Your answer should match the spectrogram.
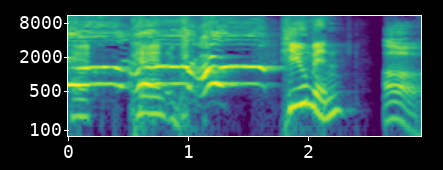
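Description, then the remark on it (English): A voice imitates panicked human screaming in fright: several loud, shrill, wavering yells in quick succession, with a short gap before a final cry. “Human fright being yelled out into the world.”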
